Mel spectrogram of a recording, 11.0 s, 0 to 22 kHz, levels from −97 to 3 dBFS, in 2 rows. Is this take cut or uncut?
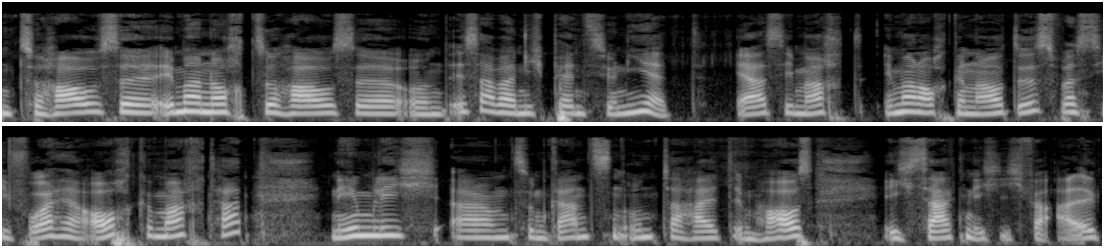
uncut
